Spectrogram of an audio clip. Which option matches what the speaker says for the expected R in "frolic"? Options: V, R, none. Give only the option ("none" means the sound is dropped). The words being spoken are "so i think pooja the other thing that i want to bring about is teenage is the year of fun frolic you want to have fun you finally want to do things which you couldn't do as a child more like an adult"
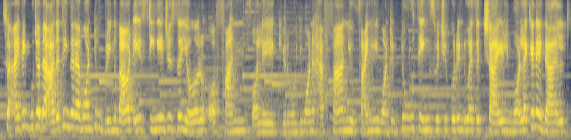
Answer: none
